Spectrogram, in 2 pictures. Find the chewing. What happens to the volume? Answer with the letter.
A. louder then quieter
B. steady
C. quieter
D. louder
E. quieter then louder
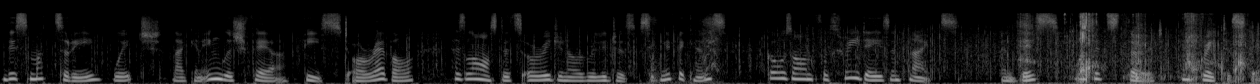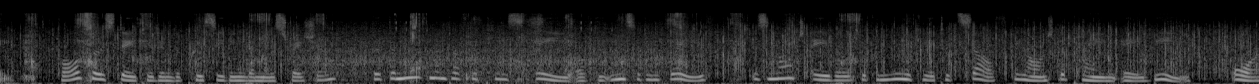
C.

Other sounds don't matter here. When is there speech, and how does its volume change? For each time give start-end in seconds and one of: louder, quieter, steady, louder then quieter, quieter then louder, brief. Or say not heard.
0.0-25.1 steady.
